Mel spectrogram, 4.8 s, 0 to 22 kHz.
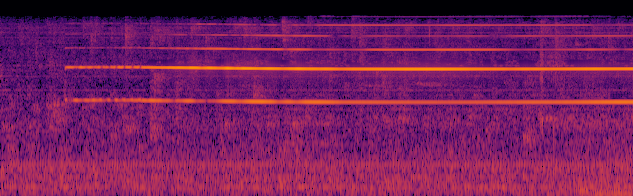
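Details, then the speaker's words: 4000 W Smart Power inverter that had sat unused for a long time and would not turn on: at switch-on a steady, piercing high-pitched fault alarm sounds continuously. "อาการก็จะเป็นประมาณนี้นะครับAlarmนะครับอ่ะถ้าเปิดแล้วมีเสียงAlarmนะครับผมก็ไม่รู้เป็นอะไรเหมือนกันนะครับ"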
